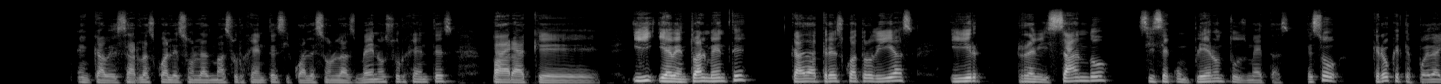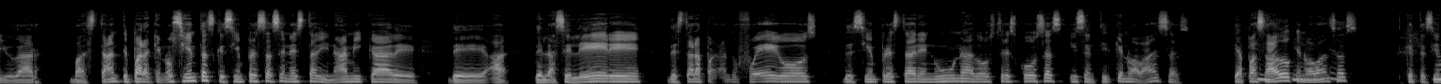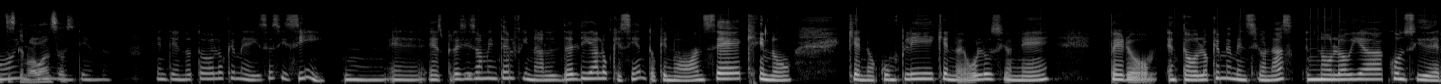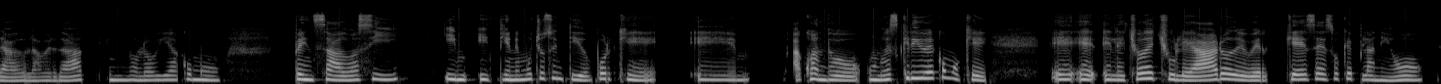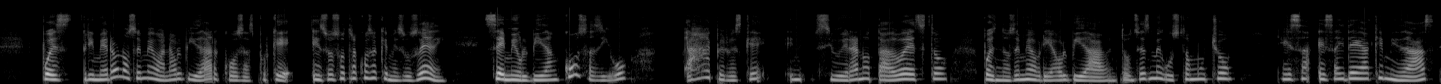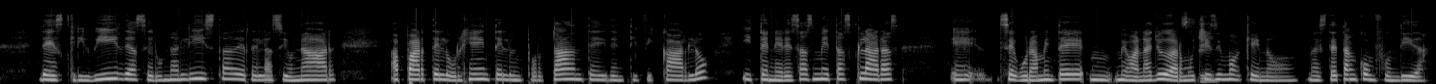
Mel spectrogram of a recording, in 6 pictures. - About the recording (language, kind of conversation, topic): Spanish, advice, ¿Cómo puedo priorizar lo importante sobre lo urgente sin perder de vista mis valores?
- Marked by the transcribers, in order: tapping; static; other background noise; laughing while speaking: "que no"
